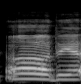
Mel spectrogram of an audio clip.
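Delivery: ordinary talk, nothing marked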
